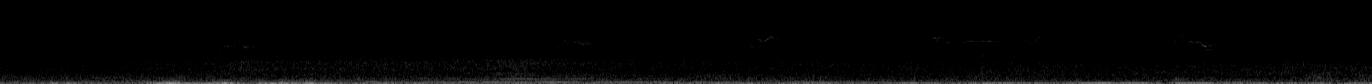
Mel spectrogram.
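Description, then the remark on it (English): Steady outdoor ambience recorded on a Roland R07 recorder, with a low, rumbling background, while faint bird chirps come and go sporadically over the top. No one speaks. “We don't have quite as much bird life as I did a few minutes ago, but it should give you a little bit of an idea of ambient sound.”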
